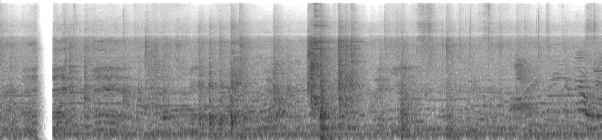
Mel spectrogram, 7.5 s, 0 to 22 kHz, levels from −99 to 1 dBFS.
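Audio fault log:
0.45–0.67 s, long network dropout: The sound breaks off and is replaced by a smeared, buzzy continuation of its last moment. That filler lasts about 194 ms and fades away. Near-silence holds for about 90 ms. The audio then resumes further along, with about 200 ms of material gone for good. This is likely a stall in packet delivery, where the receiver stretches what it last had and then gives up.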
